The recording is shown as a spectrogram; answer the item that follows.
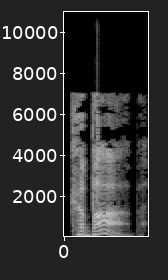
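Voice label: "kabob", British English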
